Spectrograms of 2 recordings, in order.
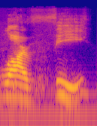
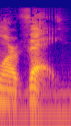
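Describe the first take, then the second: First: "larvae" as "lar-vee"; one heard larvae. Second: "larvae" as "lar-vay"; other heard larvae. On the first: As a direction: end LARVAE in a slow EE. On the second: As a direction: end LARVAE in a slow AY. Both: Shown as a demonstration. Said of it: "I've heard larvae".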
